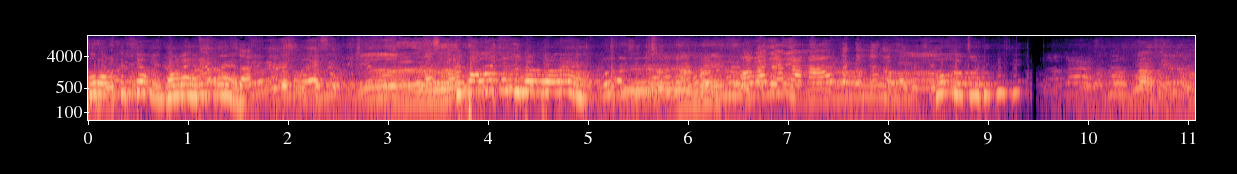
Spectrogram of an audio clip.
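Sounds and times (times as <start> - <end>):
lively group chatter: 0.0 - 11.0.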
